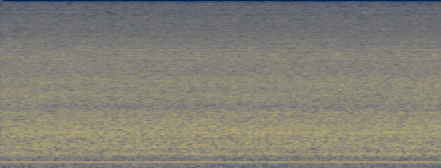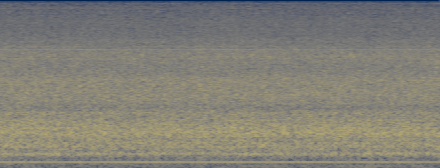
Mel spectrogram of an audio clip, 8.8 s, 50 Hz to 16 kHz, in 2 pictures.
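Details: New old stock 1988 Sears Kenmore 6000 BTU R22 window air conditioner on power saver, run after a year unused: steady even hum with constant fan rush, no knocks or rattles; running normally.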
